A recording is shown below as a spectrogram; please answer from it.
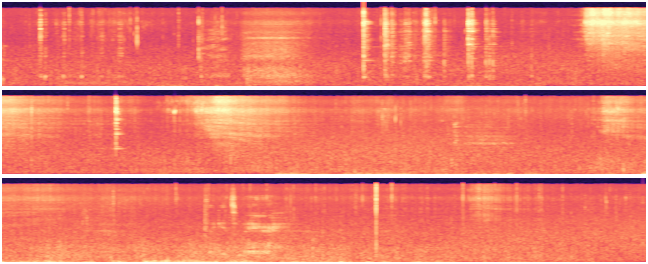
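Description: Small wood campfire crackling with scattered sharp pops, while gusts of wind rumble on the microphone, heaviest in the second half.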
